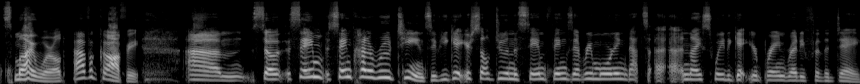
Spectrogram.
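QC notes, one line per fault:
Nothing stood out on listening to this speech clip.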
